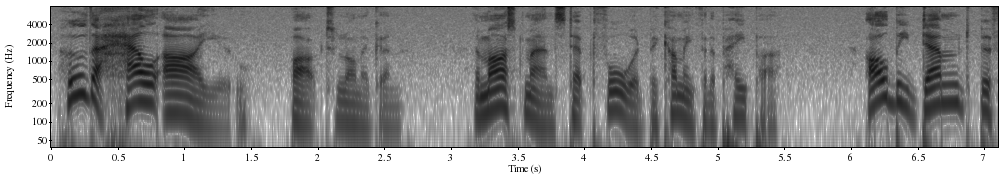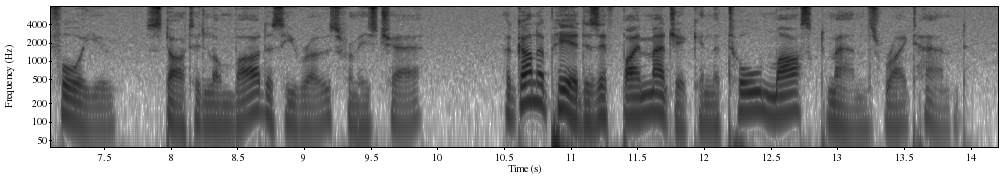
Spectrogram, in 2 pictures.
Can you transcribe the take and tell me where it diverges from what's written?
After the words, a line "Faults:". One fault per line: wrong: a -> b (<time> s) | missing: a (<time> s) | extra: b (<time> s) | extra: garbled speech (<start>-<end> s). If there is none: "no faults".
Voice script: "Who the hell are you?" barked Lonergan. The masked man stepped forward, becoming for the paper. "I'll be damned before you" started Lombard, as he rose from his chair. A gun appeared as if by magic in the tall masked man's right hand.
"Who the hell are you?" barked Lonergan. The masked man stepped forward, becoming for the paper. "I'll be damned before you" started Lombard, as he rose from his chair. A gun appeared as if by magic in the tall masked man's right hand.
Faults:
no faults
